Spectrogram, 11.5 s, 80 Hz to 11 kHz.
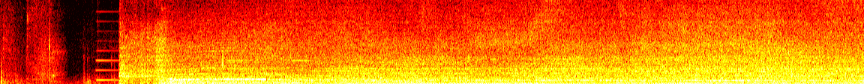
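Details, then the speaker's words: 2009 Land Rover LR2, 3.2 I6, 198,000 miles, first start after reassembly with the bolt Loctited (alternator suspected bad): short crank, clean catch, smooth steady idle, no bang or smoke. Normal start. "All right, well, no catastrophic bang and no smoke out of the back."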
